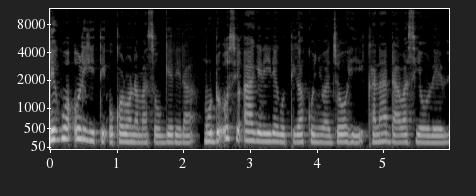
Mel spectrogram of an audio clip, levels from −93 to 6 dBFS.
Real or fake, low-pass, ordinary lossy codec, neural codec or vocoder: real; none; none; none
